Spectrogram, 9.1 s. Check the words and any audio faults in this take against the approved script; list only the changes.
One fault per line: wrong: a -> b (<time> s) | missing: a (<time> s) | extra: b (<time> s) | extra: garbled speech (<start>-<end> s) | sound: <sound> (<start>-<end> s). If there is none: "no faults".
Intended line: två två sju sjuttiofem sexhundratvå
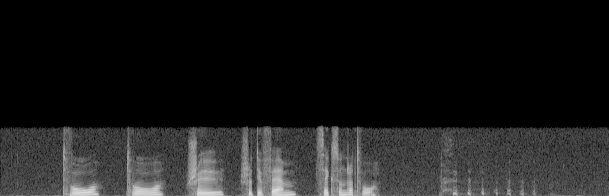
sound: laugh (6.6-8.1 s)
